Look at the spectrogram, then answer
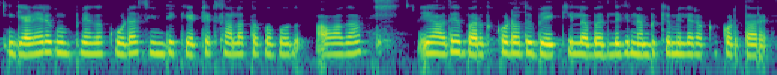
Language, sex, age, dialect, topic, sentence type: Kannada, male, 60-100, Central, banking, statement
